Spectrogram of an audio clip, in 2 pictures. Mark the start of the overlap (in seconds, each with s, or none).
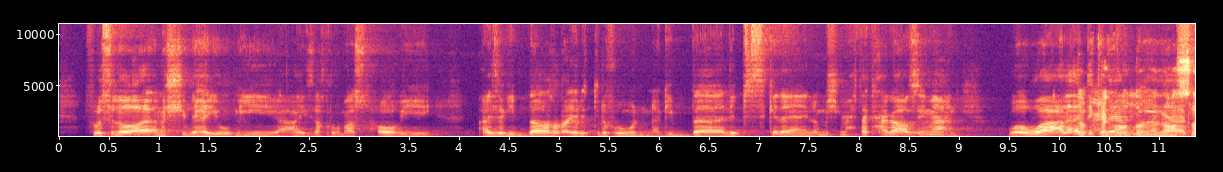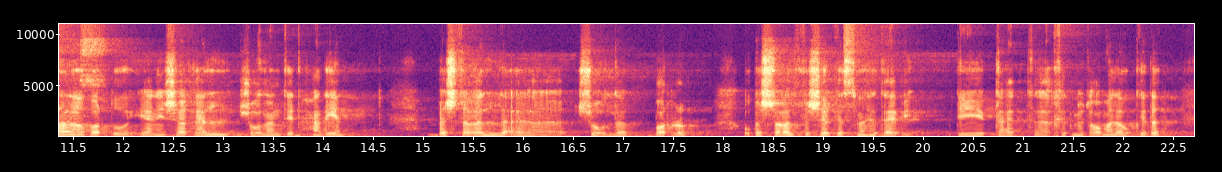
10.2 s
